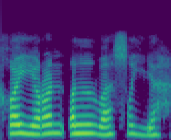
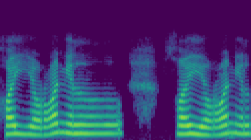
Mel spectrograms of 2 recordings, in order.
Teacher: Makanya bunyi nun sukun di tanwinnya diubah ke jadi nun kasroh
